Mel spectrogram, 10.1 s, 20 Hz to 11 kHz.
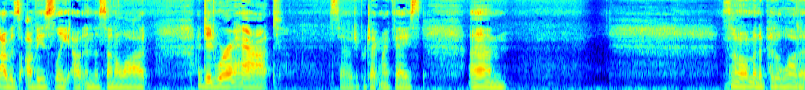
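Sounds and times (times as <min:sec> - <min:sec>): person breathing in: 0:06.4 - 0:09.0.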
